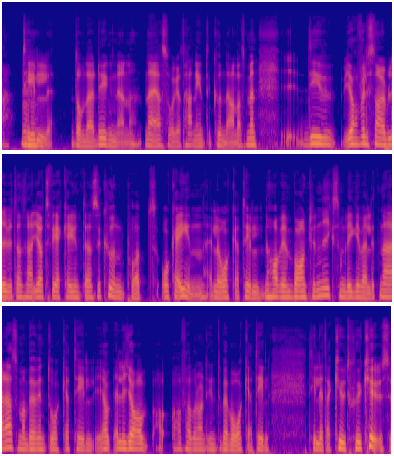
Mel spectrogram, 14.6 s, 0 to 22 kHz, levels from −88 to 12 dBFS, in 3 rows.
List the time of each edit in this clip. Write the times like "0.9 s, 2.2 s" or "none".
5.2 s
